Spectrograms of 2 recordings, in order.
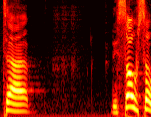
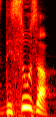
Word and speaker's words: De Sousa: Well, he's being pronounced, his spelling is S-O-U-S-A, but it's being pronounced, I understand, as De Sousa. So even though it's S-O-U-S-A, it's De Sousa.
